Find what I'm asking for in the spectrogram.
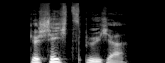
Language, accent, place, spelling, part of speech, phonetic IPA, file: German, Germany, Berlin, Geschichtsbücher, noun, [ɡəˈʃɪçt͡sˌbyːçɐ], De-Geschichtsbücher.ogg
- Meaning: nominative/accusative/genitive plural of Geschichtsbuch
